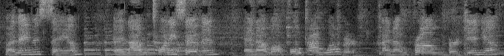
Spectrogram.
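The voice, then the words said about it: Strong Southern mountain accent. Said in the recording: “Mountain speak ... I think ... really has an accent. I have no idea what she's saying. ... I need subtitles.”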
